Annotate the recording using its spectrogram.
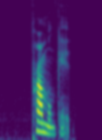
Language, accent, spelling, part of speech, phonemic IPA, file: English, US, promulgate, verb, /ˈpɹɑ.məl.ɡeɪt/, En-us-promulgate.ogg
- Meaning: 1. To make known or make public 2. To put into effect as a regulation 3. To advocate on behalf of (something or someone, especially of an idea); to spread knowledge of and make more widely known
